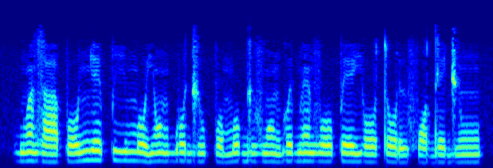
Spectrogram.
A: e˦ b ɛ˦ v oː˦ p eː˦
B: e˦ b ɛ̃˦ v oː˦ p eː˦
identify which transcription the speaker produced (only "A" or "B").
B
